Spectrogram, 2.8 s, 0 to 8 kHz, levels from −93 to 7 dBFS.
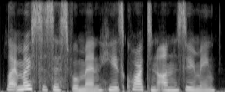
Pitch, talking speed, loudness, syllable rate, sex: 220 Hz, 190 wpm, -18 LUFS, 5.4 syllables/s, female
